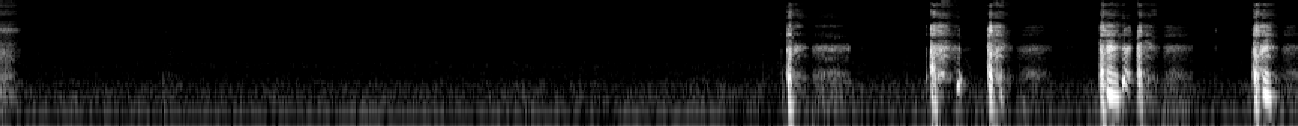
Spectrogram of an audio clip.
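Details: Person with a suspected cold, with stuffy nose, sneezing, severe headache and fever: after a quiet stretch, five or six short, harsh coughs in quick bursts, some with throat clearing: cough.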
